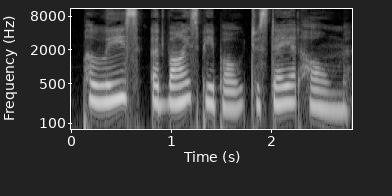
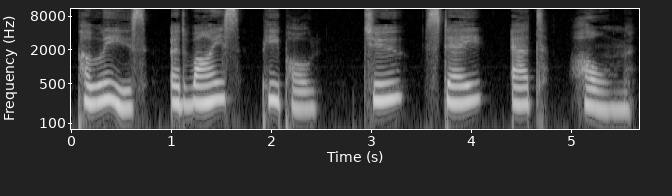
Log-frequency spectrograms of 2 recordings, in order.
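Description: First: Said in the usual way. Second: Slow, each word set apart; slow read-aloud. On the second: Shown as a demonstration. Teacher models the police sentence for learners, slowly word by word. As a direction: read it slowly with pauses between words. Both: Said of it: "好，慢慢来读".

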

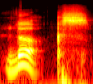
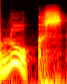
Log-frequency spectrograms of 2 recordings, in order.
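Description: First: Looks with short relaxed oo; correct pronunciation. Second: Looks with a tense long oo; wrong pronunciation. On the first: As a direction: model looks with a lax vowel. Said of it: "它是发呃". (looks读短促放松的元音) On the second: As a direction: say looks wrongly, vowel like Luke's. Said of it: "我说过不要读looks". (looks错读成长音u) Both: Shown as a demonstration.

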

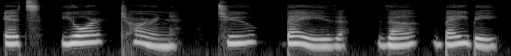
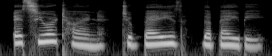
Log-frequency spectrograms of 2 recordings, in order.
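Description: First: Slow, word by word; slow reading. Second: Said in the usual way. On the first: Shown as a demonstration. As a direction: read it slowly with clear gaps between words. (慢读，逐词停顿) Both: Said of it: "慢读一遍".

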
